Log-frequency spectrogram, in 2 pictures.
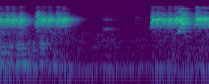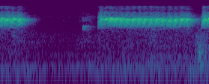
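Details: Varied song of a Flamboyan bird, used as tutor song for cucak ijo and magpie robin: bursts of rapid, high, sizzling trills lasting one to two seconds, separated by silent gaps, the last burst long and sustained.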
